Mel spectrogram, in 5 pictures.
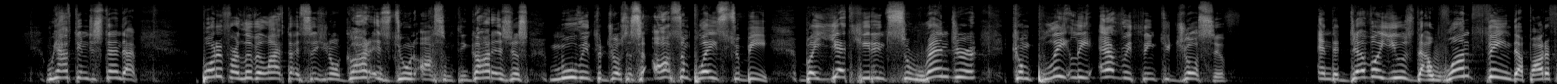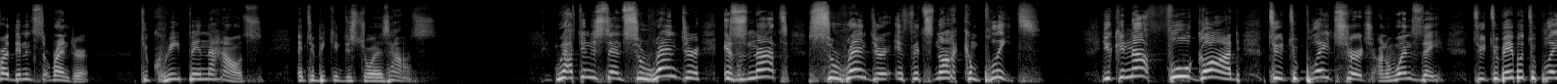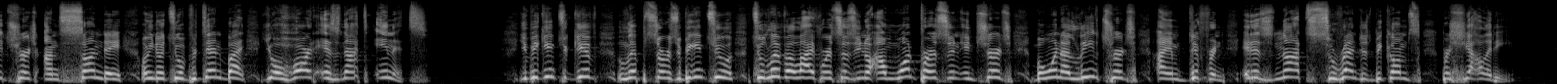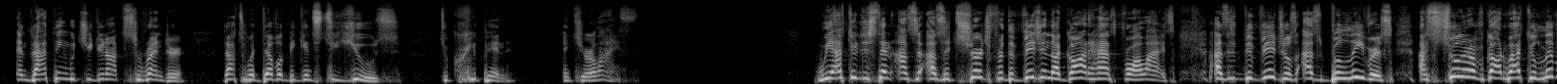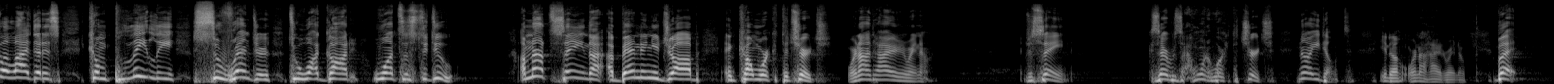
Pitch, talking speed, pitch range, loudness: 260 Hz, 190 wpm, 215-300 Hz, -23 LUFS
